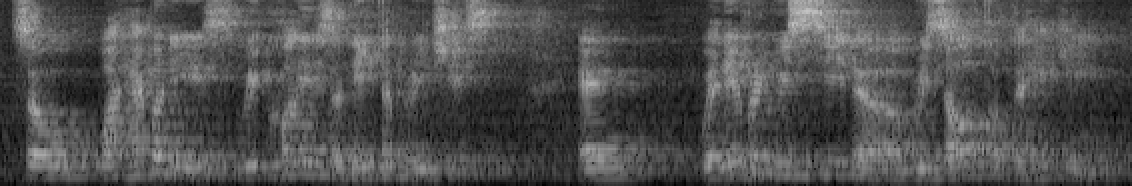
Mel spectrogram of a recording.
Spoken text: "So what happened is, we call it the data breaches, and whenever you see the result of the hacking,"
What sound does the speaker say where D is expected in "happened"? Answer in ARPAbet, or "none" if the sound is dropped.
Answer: none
